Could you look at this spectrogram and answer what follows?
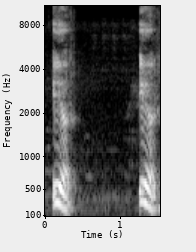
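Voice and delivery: "air" said as one r-controlled sound; "air" pronunciation. Shown as a demonstration. Teacher showing how e-r is read, "air" pronunciation. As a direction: demonstrate "air" as a single sound. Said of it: "इसको हम पढ़ेंगे".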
